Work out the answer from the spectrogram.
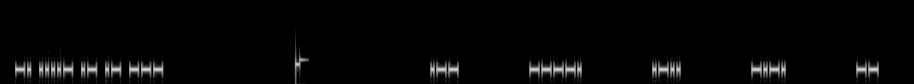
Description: Morse code, heard as a keyed tone, about 40 wpm, spaced as for 17 wpm, 700 Hz. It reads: N4AAO W9LCM
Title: USA Call Signs - 5 Characters - 8x Character Spacing - 40wpm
